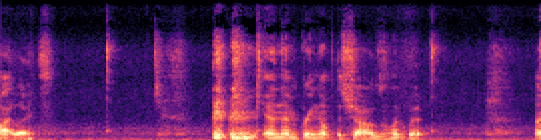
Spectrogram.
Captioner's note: clears throat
